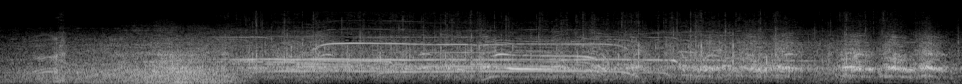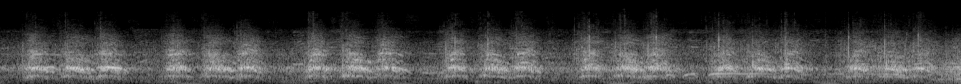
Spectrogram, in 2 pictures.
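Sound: stadium crowd chanting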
